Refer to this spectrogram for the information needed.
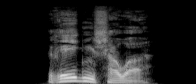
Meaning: downpour
- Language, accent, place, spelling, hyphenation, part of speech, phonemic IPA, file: German, Germany, Berlin, Regenschauer, Re‧gen‧schau‧er, noun, /ˈʁeːɡn̩ˌʃaʊ̯ɐ/, De-Regenschauer.ogg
